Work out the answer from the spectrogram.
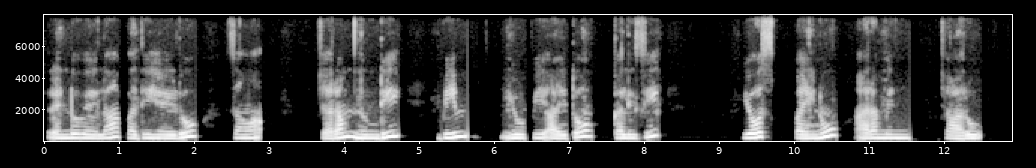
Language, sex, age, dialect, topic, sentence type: Telugu, female, 18-24, Southern, banking, statement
